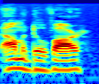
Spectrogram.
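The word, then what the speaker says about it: Almodóvar: It is written and directed by, you'll have to correct me if I pronounce this incorrectly, but Pedro Almodovar. – You got it pretty good. Almodovar.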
